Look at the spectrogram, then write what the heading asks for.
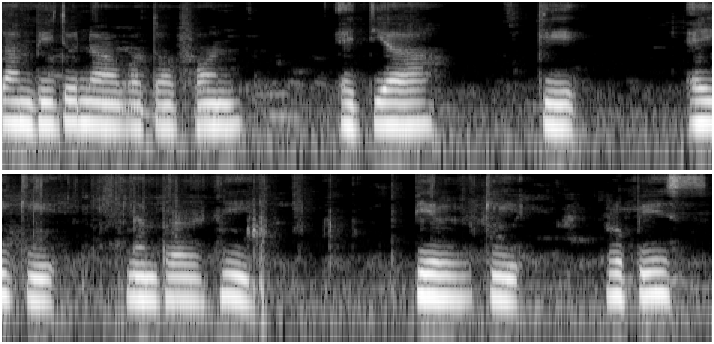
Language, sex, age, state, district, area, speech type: Manipuri, female, 60+, Manipur, Churachandpur, rural, read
